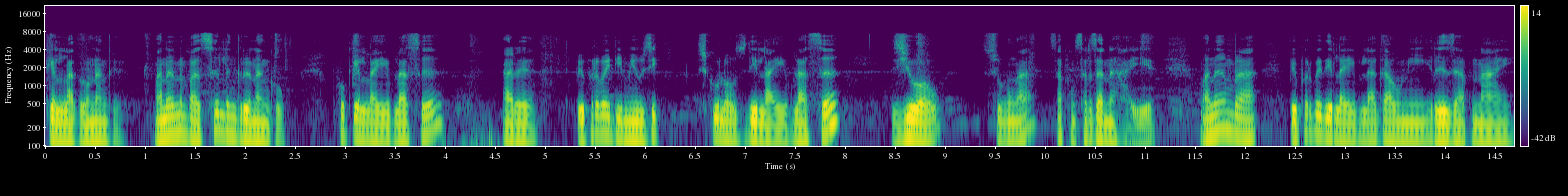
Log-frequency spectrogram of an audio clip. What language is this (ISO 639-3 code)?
brx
